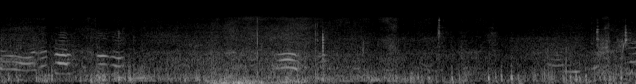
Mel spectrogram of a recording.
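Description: Wind rushing over a GoPro microphone while skiing, a steady rough noise that swells about two seconds in. Faint, short voice calls sound in the first second and again around three seconds.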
